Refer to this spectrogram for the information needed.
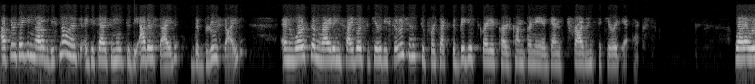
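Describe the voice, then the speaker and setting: A woman with an Israeli accent, high-pitched, very fast, and with lively intonation. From Israel, near Tel Aviv. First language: Hebrew. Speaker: security research manager. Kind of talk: conference talk.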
